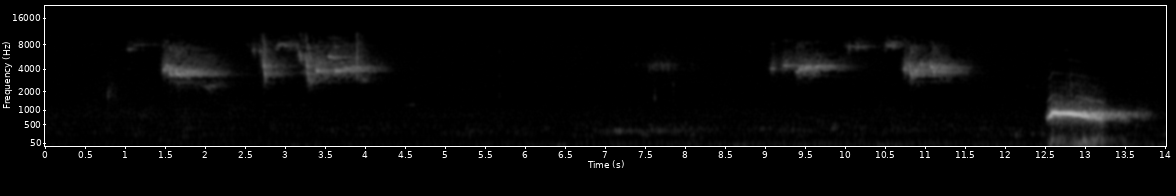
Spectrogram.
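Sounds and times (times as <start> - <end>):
owl screeching: 12.5 - 13.7
owl hooting: 12.5 - 13.8.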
